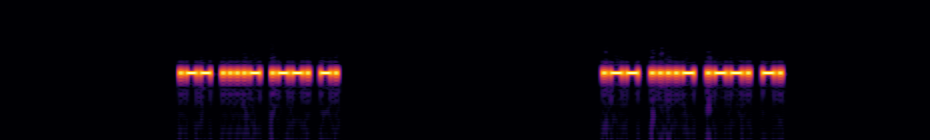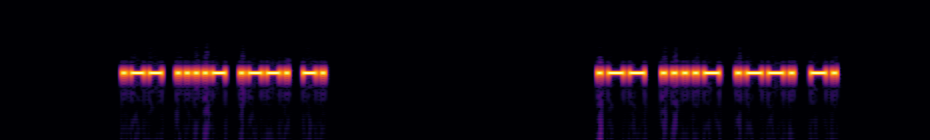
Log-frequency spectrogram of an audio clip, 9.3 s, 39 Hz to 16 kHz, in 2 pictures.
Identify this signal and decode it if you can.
Morse code, heard as a keyed tone, about 56 wpm, 700 Hz. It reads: W4PN W4PN W4PN W4PN
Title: Speed Racing - USA 1x2 Call Signs 45wpm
